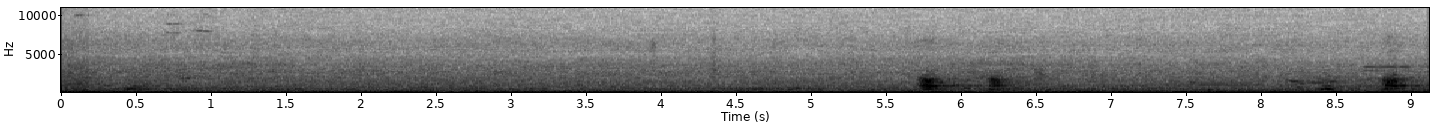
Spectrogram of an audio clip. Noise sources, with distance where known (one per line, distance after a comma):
car horn, far
dog barking or whining, far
